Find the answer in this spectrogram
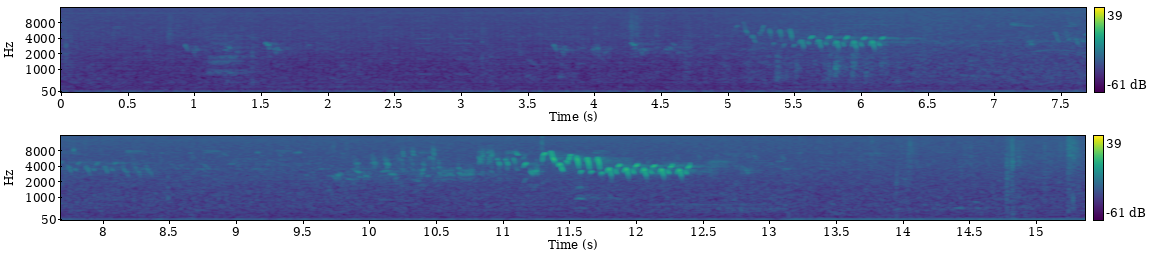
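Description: A songbird singing two fast, high trilled phrases, one about five seconds in and a louder one near the end, over a steady low rumble.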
